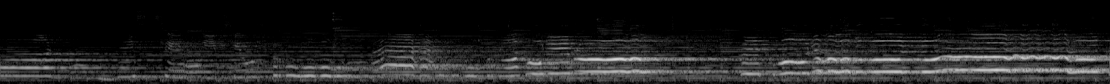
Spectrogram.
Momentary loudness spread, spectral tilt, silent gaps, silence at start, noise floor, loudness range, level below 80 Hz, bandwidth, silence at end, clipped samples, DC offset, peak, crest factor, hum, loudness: 25 LU; -4 dB/octave; none; 0 s; -42 dBFS; 16 LU; -70 dBFS; 9.4 kHz; 0 s; under 0.1%; under 0.1%; -6 dBFS; 16 dB; none; -20 LUFS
